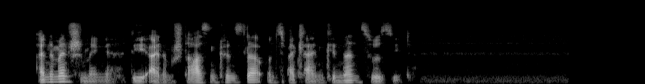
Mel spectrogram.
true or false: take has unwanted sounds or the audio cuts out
false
